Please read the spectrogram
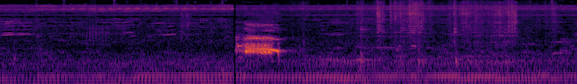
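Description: A chicken gives one short, loud cry about three seconds in, over a steady low hum.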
